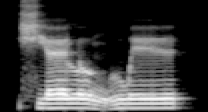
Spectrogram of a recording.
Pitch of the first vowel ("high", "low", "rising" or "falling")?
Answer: high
